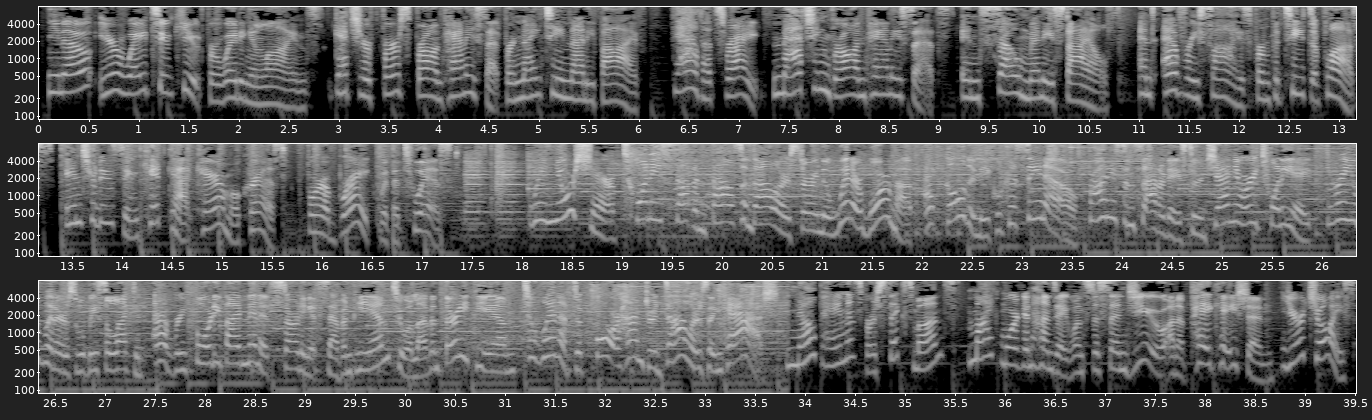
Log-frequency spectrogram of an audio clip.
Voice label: Young Adult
